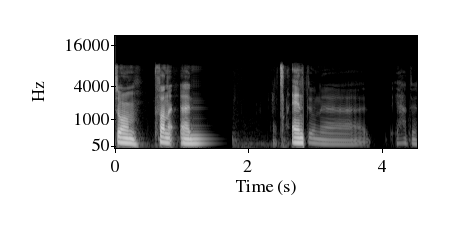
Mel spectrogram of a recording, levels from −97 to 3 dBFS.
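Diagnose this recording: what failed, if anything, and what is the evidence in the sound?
Network stage: from 1.17 to 1.77 s the speech stops and a fading buzz carries on for a bit before quiet, then audio resumes minus the gap; a long network dropout, likely.

Digital gain stage: at 2.81 s everything, speech and background alike, drops about 24 dB in one step and stays down to the end, likely a sudden gain jump without a ramp.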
